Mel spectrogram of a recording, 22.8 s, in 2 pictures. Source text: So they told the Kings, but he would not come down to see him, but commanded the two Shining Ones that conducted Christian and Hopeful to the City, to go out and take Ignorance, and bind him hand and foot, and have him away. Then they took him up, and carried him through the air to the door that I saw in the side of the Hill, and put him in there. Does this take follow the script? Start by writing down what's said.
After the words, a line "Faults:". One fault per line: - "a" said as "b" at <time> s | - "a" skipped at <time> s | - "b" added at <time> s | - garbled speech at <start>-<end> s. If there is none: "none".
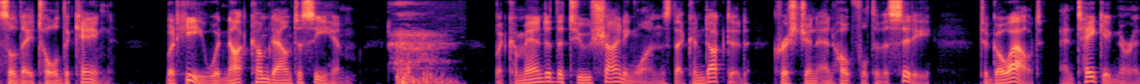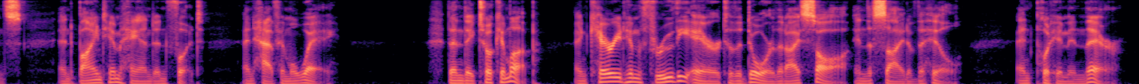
So they told the King, but he would not come down to see him, but commanded the two Shining Ones that conducted Christian and Hopeful to the City, to go out and take Ignorance, and bind him hand and foot, and have him away. Then they took him up, and carried him through the air to the door that I saw in the side of the Hill, and put him in there.
Faults:
- "Kings" said as "King" at 0.8 s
